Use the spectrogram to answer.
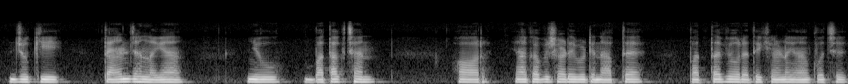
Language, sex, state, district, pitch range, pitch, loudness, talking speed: Garhwali, male, Uttarakhand, Uttarkashi, 110-120 Hz, 115 Hz, -15 LUFS, 125 wpm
